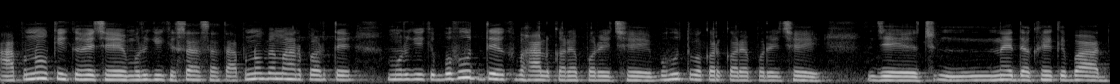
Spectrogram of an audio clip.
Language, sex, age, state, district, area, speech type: Maithili, female, 60+, Bihar, Madhepura, rural, spontaneous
